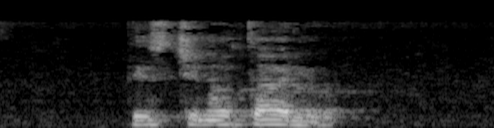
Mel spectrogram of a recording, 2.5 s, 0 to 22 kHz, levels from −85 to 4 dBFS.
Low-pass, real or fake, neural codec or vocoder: 10.8 kHz; fake; vocoder, 44.1 kHz, 128 mel bands every 256 samples, BigVGAN v2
